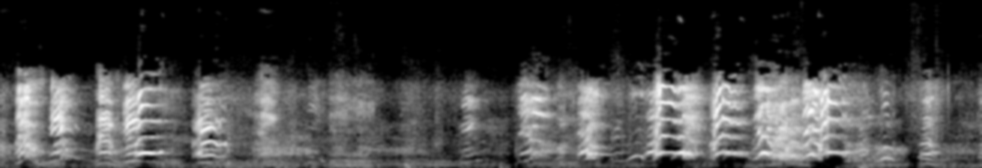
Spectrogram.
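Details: Three-week-old Tosa Inu puppies, fourteen in the litter, producing quick looping whines and squeaks, overlapping yelps from several pups, with a brief murmur of a human voice underneath.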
